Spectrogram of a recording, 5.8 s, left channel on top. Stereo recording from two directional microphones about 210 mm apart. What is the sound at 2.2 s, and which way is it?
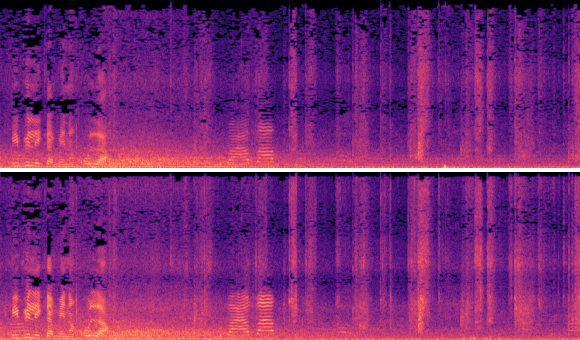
Vehicle, 30° left (ahead or behind).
